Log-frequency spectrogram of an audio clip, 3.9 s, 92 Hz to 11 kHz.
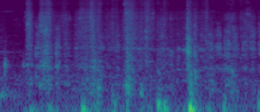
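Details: Golden Retriever cooling off indoors in an air-conditioned room kept at 20–22 degrees during hot summer; close, rhythmic panting, quick puffed breaths about three or four per second, loud and clear against a quiet room.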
